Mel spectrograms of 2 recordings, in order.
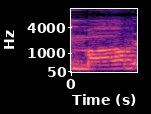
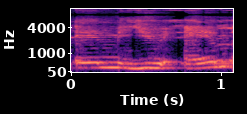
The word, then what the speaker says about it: mum: How do you say mom and dad? We spell it M-U-M, and we say mum. I know, in America, they spell it M-O-M, and they say mom, or whatever.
